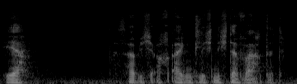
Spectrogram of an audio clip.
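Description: An actor playing a grave, guarded doctor in a 1950s German radio play, formal and courteous with a hesitant delivery. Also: male voice, extremely low pitch, normal speed, a bit bright. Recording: 1950s radio recording, faint noise.

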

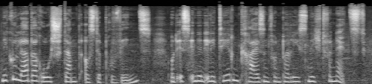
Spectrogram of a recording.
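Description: A woman's voice: mid-range voice, moderate pace, mellow, a little hiss or hum. Woman narrating over faint ambient sound. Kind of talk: scripted radio drama narration.

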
